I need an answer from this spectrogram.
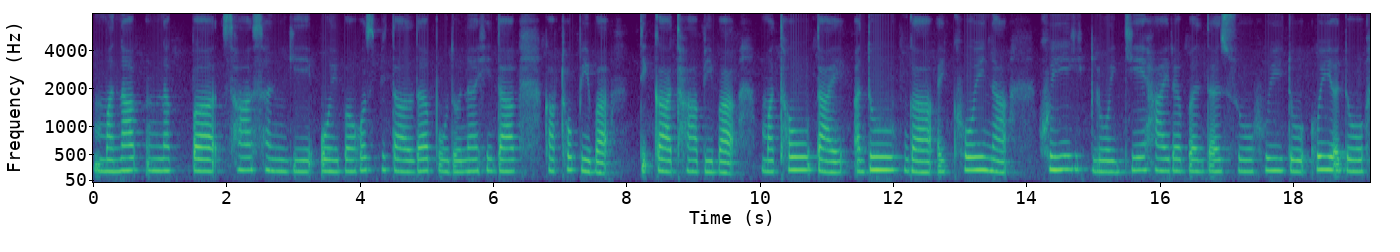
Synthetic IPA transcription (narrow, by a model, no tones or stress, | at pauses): mɐnak̚nɐk̚pɐsasɐnɡiojbɐhospitaldɐpudunɐhidak̚kːap̚tʰok̚pibɐ | tikatʰabibɐmɐtʰɐwtajɐ̰duɡɐɐjkʰojnɐ | hujlojɡehajɾɐbɐdɐsudhujɐ̰du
